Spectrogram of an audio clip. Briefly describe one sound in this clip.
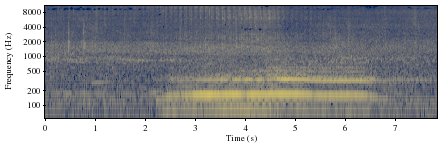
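A small cart's motor hums loudly as it passes close by.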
